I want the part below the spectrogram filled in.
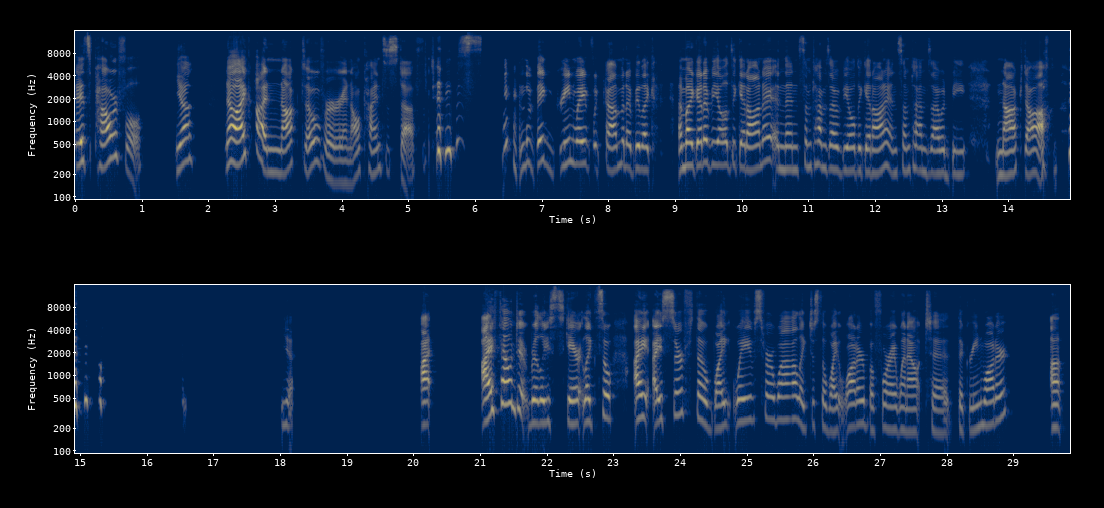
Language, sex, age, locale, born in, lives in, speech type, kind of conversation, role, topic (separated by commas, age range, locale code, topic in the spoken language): English, female, 35-39, en-US, United States, United States, conversation, podcast, guest, What travel story always makes you smile?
